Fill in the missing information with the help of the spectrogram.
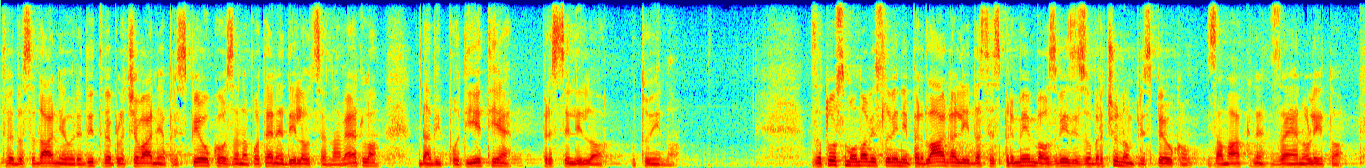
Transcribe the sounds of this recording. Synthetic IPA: t̪ʋɛd̪ɔsɛd̪aːnjɛuɾɛd̪it̪ʋɛplat͡ʃɛʋaːnjapɾispeːwkɔwzanapɔt̪ɛːnɛd̪eːlawt̪sɛnaʋɛːd̪lɔd̪abipɔd̪jeːt̪jɛpɾɛsɛlilɔut̪ujinɔ | zat̪oːsmɔwnɔːʋislɔʋeːniipɾɛd̪laːɡalid̪asɛspɾɛmeːmbawzʋeːzizɔbɾat͡ʃuːnɔmpɾispeːwkɔwzamaːknɛzaɛːnɔleːt̪ɔ

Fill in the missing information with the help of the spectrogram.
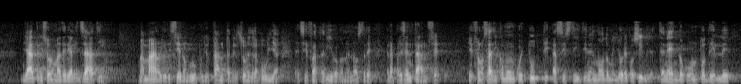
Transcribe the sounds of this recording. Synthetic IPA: ʎialt̪ɾisoːnomat̪eɾjalid̪zːaːt̪i | mamːaːnojɛːɾisɛːɾauŋɡɾupːod̪iot̪ːant̪apersoːned̪elapuʎːasiɛfːat̪ːaviːvakonlenɔst̪ɾerapːɾezent̪ant̪se | esoːnost̪aːt̪ikomuŋkwet̪ut̪ːiʔasːist̪iːt̪inelmɔːd̪omiʎːoːɾeposːibilḛt̪enɛnd̪okont̪od̪elːe

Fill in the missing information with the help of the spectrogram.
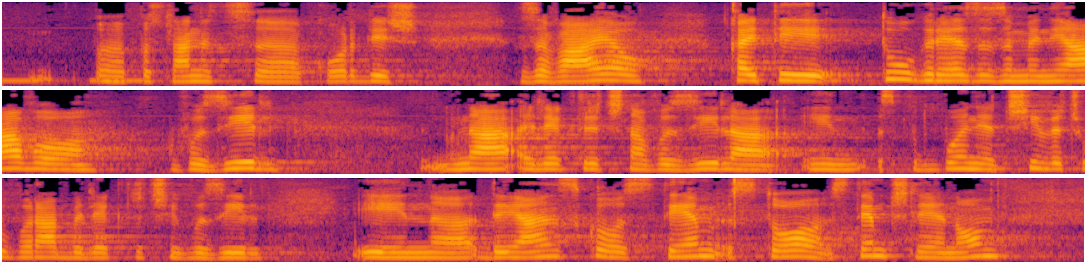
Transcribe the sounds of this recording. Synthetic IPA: pɔslaːnɛt̪skoːɾd̪iʃzaʋaːjawkajt̪it̪uɡɾɛzazamɛnjaːʋɔ | ʋɔzil | naʔɛleːkt̪ɾit͡ʃnaʋɔziːlainspɔd̪buːjanjɛt͡ʃimʋɛt͡ʃupɔɾaːbɛɛleːkt̪ɾit͡ʃnixʋɔzil | ind̪ɛjanskɔst̪emst̪ost̪eːmt͡ʃleːnɔm

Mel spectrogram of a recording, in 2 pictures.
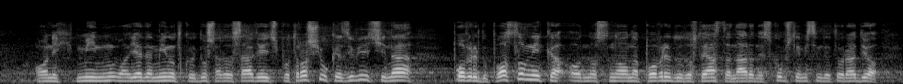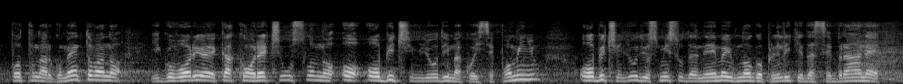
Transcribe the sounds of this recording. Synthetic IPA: o̞nixminuonjed̪anminuːt̪kojid̪uʃanɾad̪osˠaːʋʎeʋit͡ɕpo̞t̪ɾo̞ʃioukaziːʋajut͡ɕina | po̞ʋɾe̞d̪upo̞slˠoʋnikaʔo̞d̪no̞sno̞napo̞ʋɾe̞d̪ud̪ost̪ojanst̪ʋanaːɾod̪ne̞skupʃt̪ineislimd̪ajet̪ouɾaːd̪io̞ | po̞t̪̚punoaɾɡume̞nt̪o̞ʋano̞ | iɡo̞ʋo̞ɾio̞je̞kakoonɾe̞t͡ʃeuslˠo̞ʋno̞ʔoʔobit͡ʃnimʎuːd̪imako̞jise̞po̞miɲu | obit͡ʃnimʎuːd̪iusmiːslˠud̪aneːmajumno̞ɡo̞pɾiːlike̞d̪ase̞bɾaːne̞

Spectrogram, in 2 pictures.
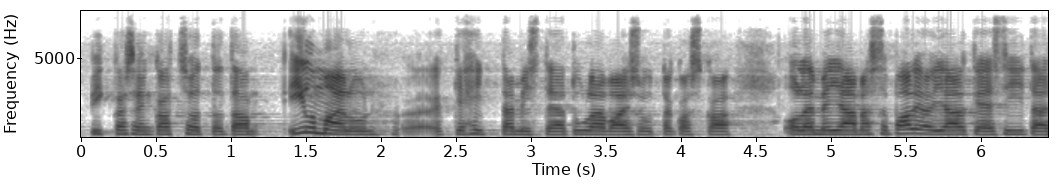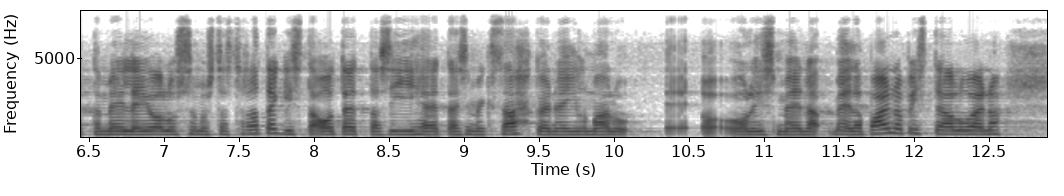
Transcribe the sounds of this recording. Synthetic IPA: pikːɑseŋkɑt̪soɑt̪ːot̪ɑ | ilmɑilunkeɦit̪ːæmist̪æjɑt̪uleʋɑisuːt̪ːɑkoskɑ | ʔo̰lemːejæːmæsːæpɑljojjælkeːsiːt̪æet̪ːæmeilːeiolːussemːost̪ɑst̪rɑt̪eɡist̪ɑ̰ot̪et̪ːɑsiːheet̪ːæesimerkssæhkøineilmɑilu | olismeinːˑæmeilːˑæpɑinopist̪eɑluenɑ

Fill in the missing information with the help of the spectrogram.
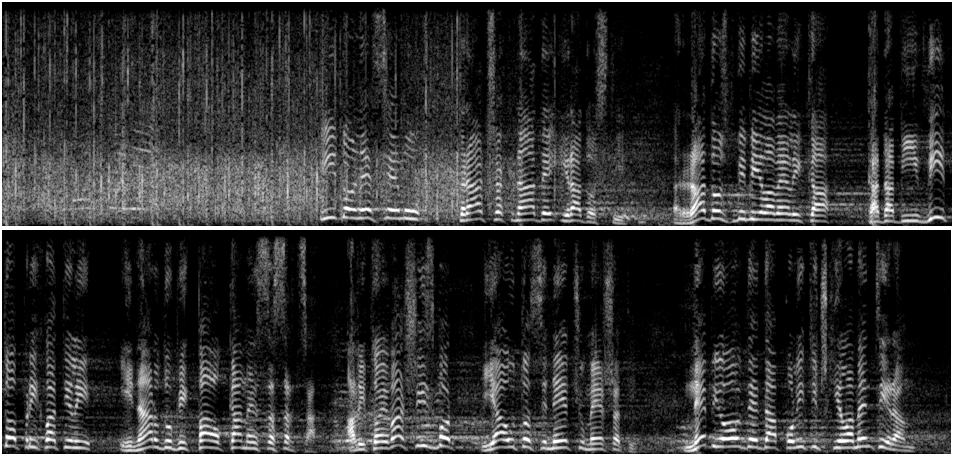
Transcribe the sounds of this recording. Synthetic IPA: id̪o̞nesemut̪ɾat͡ʃaknaːd̪eʔiɾad̪o̞st̪ḭ | ɾad̪o̞st̪bibiːlaʋe̞lika | kad̪abiʋiːt̪o̞ːpɾixʋat̪ili | inaːɾo̞d̪ubipao̞kame̞nsasr̩t̪sa̰ | a̰lit̪oje̞ʋaʃizbo̞ɾijaːut̪o̞ːseneːt͡ɕume̞ːʃat̪ḭ | nebio̞ːʋd̪e̞d̪apo̞lit̪it͡ʃkilˠame̞nt̪iːɾam

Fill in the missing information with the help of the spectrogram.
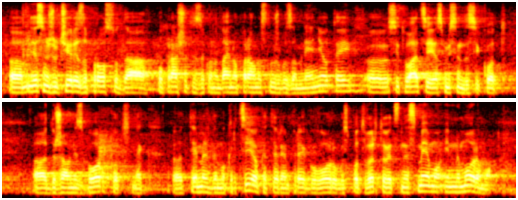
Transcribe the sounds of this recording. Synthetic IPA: əjəsːəmʒɛwt͡ʃeɾajzapɾoːsud̪apopɾaːʃat̪ɛzakonɔd̪ajnɔpɾaːwnɔsluʒbɔzamnɛnjɛɔt̪ɛjəsit̪uaːt̪siijəsmislimd̪asikɔt̪ | d̪əɾʒawnizboɾkɔt̪nek | ət̪ɛmɛld̪ɛmɔkɾat̪siːjɛwkat̪eɾɛmpɾɛɡoʋoɾuɡospoːt̪ʋəɾt̪ɔʋɛt̪snɛsmemɔʔinːɛmoːɾɛmɔ

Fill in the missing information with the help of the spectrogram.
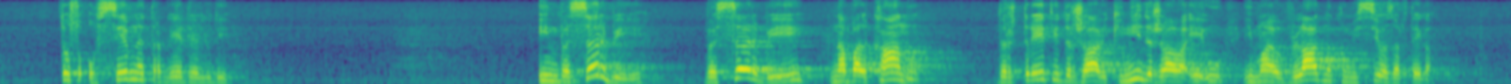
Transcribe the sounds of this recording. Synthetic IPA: t̪oːsɔʔɔseːbnɛt̪ɾaɡeːd̪ijɛljud̪iː | inʋəsəɾbiji | ʋəsəɾbijinabalkʰaːnṵ | d̪əɾt̪ɾeːt̪jid̪əɾʒaːʋikinid̪əɾʒaːʋaʔeuːimajɔʋlaːd̪nɔkɔmisiːjɔzaɾt̪ːeːɡa̰

